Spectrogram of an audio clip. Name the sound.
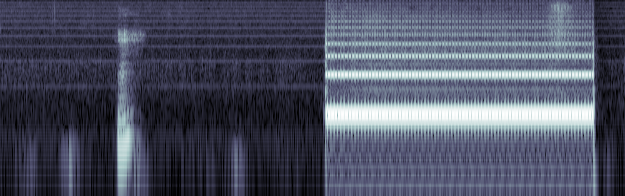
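telephone ringback tone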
